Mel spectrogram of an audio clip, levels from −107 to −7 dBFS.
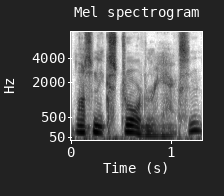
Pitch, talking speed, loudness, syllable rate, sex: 120 Hz, 180 wpm, -14 LUFS, 8.1 syllables/s, male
